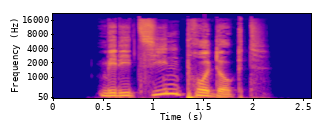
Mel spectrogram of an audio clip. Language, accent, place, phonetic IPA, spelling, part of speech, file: German, Germany, Berlin, [mediˈt͡siːnpʁoˌdʊkt], Medizinprodukt, noun, De-Medizinprodukt.ogg
- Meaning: medical product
